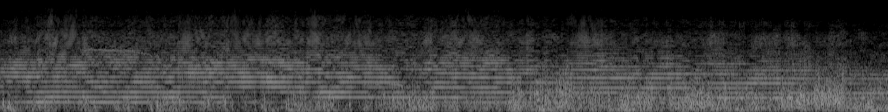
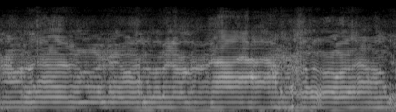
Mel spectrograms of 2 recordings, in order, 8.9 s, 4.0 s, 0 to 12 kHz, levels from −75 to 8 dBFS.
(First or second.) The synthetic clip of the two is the second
